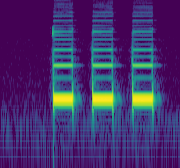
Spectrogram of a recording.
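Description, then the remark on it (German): A telephone busy signal after a call is placed and the line is engaged: three short, identical mid-pitched beeps in a steady, evenly spaced rhythm, fairly loud and with no voices. “So, ich rufe jetzt an.”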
